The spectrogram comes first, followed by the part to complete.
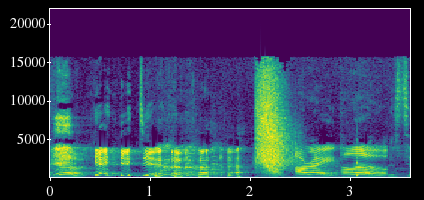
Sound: both laughing

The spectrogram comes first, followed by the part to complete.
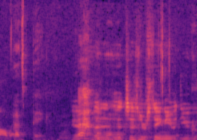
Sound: laugh

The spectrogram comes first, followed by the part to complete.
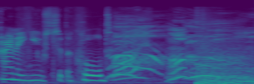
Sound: gasping

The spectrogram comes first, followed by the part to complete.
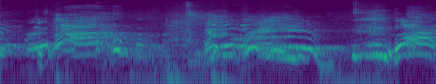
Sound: Jason cries in shock

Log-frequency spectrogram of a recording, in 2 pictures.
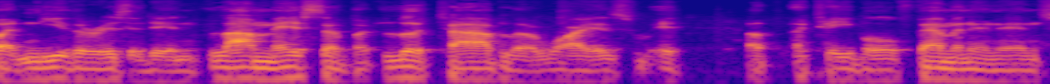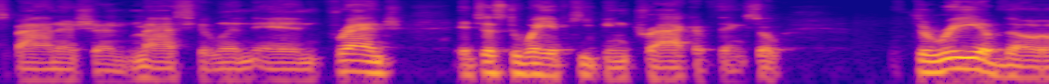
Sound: French

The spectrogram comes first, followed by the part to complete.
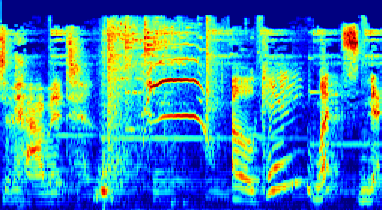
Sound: screaming

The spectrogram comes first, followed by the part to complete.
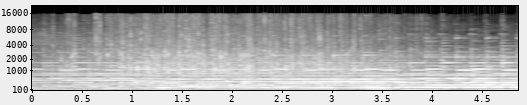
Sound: audience clapping; upbeat music

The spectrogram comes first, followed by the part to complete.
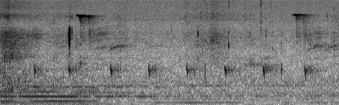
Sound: birds chirping, singing

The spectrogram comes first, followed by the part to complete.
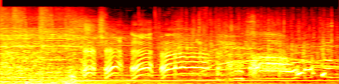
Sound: laughing

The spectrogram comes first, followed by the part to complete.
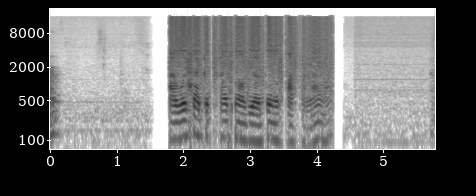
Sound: audio malfunction

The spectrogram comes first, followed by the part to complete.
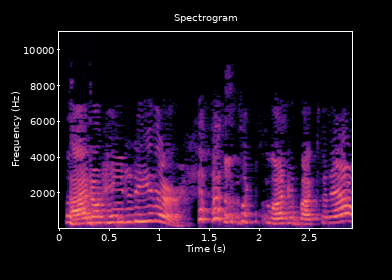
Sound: both laughing

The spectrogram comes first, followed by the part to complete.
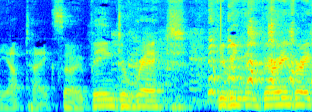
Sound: audience laughing

